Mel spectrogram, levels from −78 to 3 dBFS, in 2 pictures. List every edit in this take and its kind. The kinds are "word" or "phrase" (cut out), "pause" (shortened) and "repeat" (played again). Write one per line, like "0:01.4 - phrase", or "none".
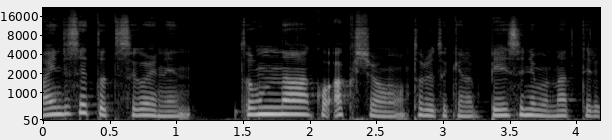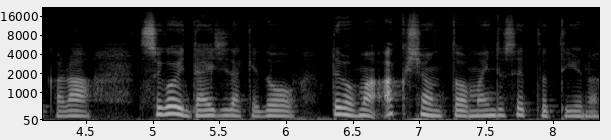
none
